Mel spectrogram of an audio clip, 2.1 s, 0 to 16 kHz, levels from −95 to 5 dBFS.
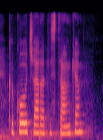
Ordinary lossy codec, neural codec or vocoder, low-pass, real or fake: none; codec, 24 kHz, 3 kbps, HILCodec; 10.8 kHz; fake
